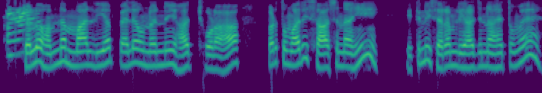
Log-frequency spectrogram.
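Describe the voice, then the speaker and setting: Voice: high voice, fairly quick, a bit bright, dry recording, studio quality. A voice artist voicing a grown daughter who visits her mother and scolds her sister-in-law, for a cartoon. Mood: scolding. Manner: confronting, scolding.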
